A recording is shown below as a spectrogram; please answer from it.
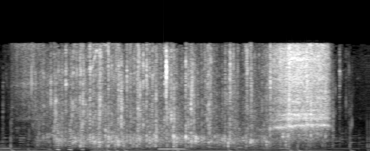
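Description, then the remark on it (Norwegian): An audience claps steadily for about five seconds for a mayoral candidate from the Labour Party (Arbeiderpartiet) at an election campaign event, a dense wash of many hands that stays fairly loud before fading out at the end, with faint voices mixed in underneath. “Det er lov å klappe.”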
